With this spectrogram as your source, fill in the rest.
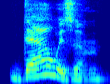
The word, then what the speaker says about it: Taoism: Now, that is spelt Taoism, the Tao, Tao, but it's spelt, the T is pronounced with a D. And so Taoism is something that I've studied in great detail.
